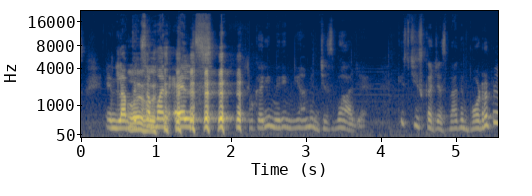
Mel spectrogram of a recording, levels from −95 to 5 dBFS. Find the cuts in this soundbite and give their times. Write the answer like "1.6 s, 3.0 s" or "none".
2.2 s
